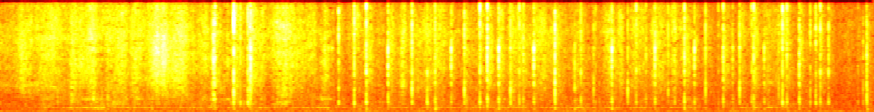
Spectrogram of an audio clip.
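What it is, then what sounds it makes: Plastic yogurt tub. Long nails tap the sides of a standing, medium plastic yogurt tub, making a steady stream of quiet, bright, clicky taps over a low background rumble. The hands move away near the end.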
